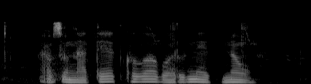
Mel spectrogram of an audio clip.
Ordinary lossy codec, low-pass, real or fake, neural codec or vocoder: MP3, 64 kbps; 7.2 kHz; real; none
